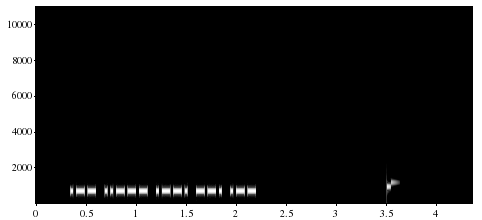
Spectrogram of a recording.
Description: Morse code, heard as a keyed tone, about 42 wpm, 700 Hz. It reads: W2PGW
